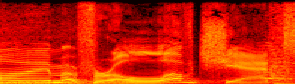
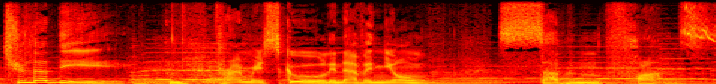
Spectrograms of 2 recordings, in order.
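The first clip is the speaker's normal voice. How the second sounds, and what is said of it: Put-on French accent. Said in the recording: “you're going to be doing your French accent all day”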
